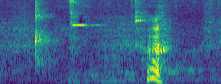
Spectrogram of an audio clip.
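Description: A man's short spoken 'huh' about one and a half seconds in, over quiet indoor room tone with a faint steady hum and a couple of faint soft handling noises.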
